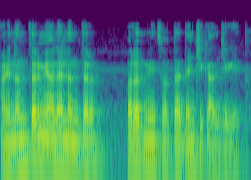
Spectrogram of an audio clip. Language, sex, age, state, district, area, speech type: Marathi, male, 45-60, Maharashtra, Raigad, rural, spontaneous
